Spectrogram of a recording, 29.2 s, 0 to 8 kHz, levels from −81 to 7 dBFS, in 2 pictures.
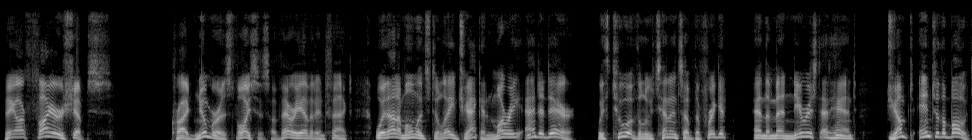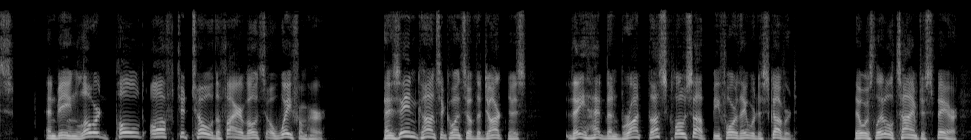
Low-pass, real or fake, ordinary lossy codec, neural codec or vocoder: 7.2 kHz; real; AAC, 48 kbps; none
